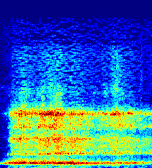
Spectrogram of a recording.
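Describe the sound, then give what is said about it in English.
A long, deep breath let out during a guided breathing exercise. It is a steady, airy rush of breath that holds at an even, fairly loud level for about two seconds. No talk is heard over it. “breathe in. Hold, breathe out,”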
